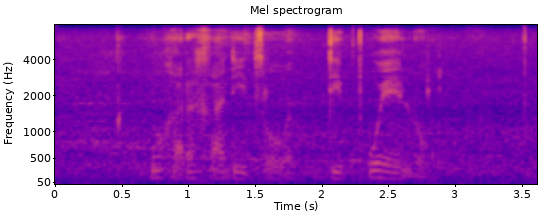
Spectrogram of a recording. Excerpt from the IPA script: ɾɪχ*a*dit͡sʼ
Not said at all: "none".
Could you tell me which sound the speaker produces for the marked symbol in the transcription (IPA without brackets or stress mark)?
a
